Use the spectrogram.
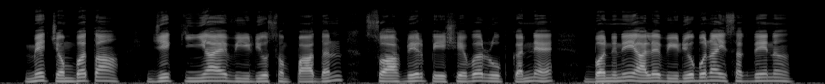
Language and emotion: Dogri, surprised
